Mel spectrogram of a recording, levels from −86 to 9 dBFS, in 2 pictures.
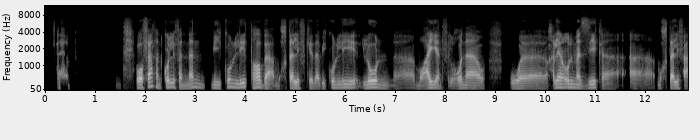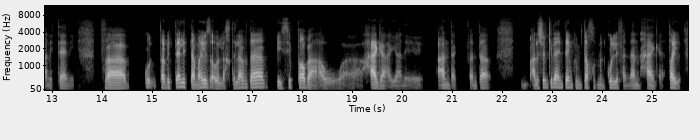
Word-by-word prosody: فهِمتك. - - -12 1.3
هو 120 -1 +8
فعلًا 165 +8 +2
كلّ 140 +1 +1
فنان 125 +7 -3
بيكون 120 +5 -4
ليه 145 +2 0
طابِع 135 -9 +3
مختلِف 110 +3 -1
كده، 105 - -3
بيكون 120 +6 -5
ليه 125 +1 -3
لون 115 -4 0
آآ - - -10
معيّن 105 +2 +2
في - - -20
الغُنى 105 +2 0
و 105 -2 -3 0.5
وخلّينا 100 +5 -1
نقول 130 0 +1
مزّيكا 115 +2 -2 0.5
آآ 90 0 -8
مُختلِفة 110 -2 +1
عن 90 +1 -5
التاني، 95 0 -5 0.5
ف 115 - -12 0.8
كُ - - -7
فبالتالي 145 +2 +3
التميُّز 125 0 +2
أو - - +2
الإختلاف 115 +6 -3
ده 140 +1 +5 0.2
بيسِيب 115 +5 -6
طابِع 125 -7 +3
أو 95 0 -8 0.4
حاجة - - +6
ع - - -8
يعني 95 +1 -14 0.3
عَندك، 115 -2 -1 0.2
فأنت 110 +1 -3 0.8
علشان 105 +6 0
كده، - - +2
أنت 130 0 -3
يمكن 125 -3 -1
بتاخُد 115 0 -2
من 105 - -12
كل 120 -2 -1
فنان 100 +2 -7
حاجة. 105 -4 -1
طيب. - - +4
115 Hz, 115 wpm, -27 LUFS, 100-130 Hz, 1.3 s, هو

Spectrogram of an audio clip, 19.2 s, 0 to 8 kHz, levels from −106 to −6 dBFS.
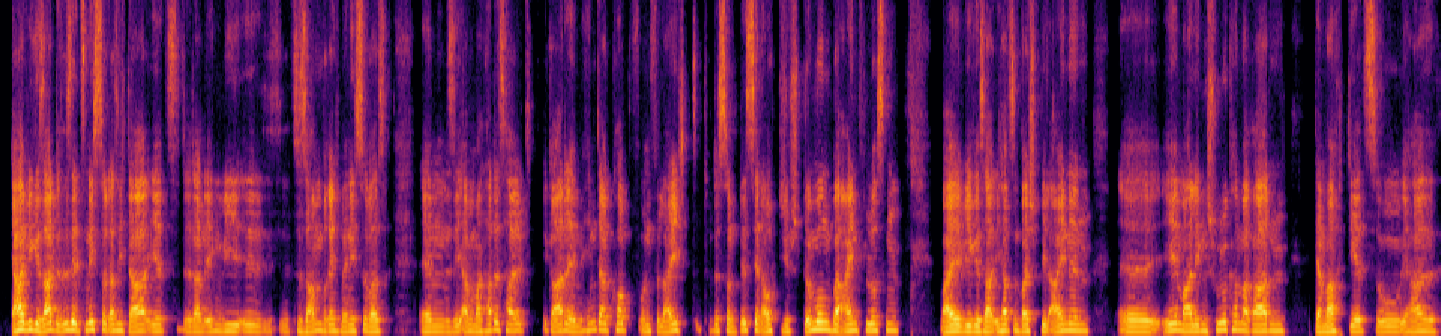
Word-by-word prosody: ja, 180 0 +7
wie 185 - +3
gesagt, 160 +2 +4
es 145 - -3
ist 170 +3 +1
jetzt 165 -2 +4
nicht 180 +1 +3
so, 175 - 0
dass 150 0 0
ich 155 -1 -2
da 140 +2 +3
jetzt 145 +5 -6
dann 135 0 -3
irgendwie, 145 +2 -2
äh, 145 -2 -5
zu 135 0 -14
zusammenbreche, 145 +2 -2
wenn 130 +1 -3
ich 145 0 -2
so 150 - -3
was, 135 0 0 0.4
ähm, 135 -1 -3
sehe. 135 +2 -3
Aber 145 - 0
man 135 0 -2
hat 150 - -1
es 175 -1 -2
halt 150 0 -2 0.2
grade 150 0 0
im 135 0 -3
Hinterkopf 160 0 -4
und 140 +1 -5
vielleicht 145 +5 -3 0.2
tut 150 -4 -17
das 145 0 -2
so - - -2
'n 130 -2 -7
bisschen 165 0 0
auch 145 +2 0
die 135 -1 -5
Stimmung 175 +6 +3
beeinflussen. 160 +1 +1 0.5
Weil, 140 +1 +5
wie 140 -1 +2
gesagt, 135 -1 +2
ich 150 - +1
habe 150 - +4
zum 150 -1 -3
Beispiel 145 0 0
einen, 150 +1 0 0.4
äh, 135 -1 +1
ehemaligen 145 -2 +1
Schulkameraden, 150 -3 +1 0.4
der 135 - +3
macht 135 +1 +1
jetzt 140 0 0
so, 135 +1 -2
ja, 135 +2 -1
145 Hz, 180 wpm, -21 LUFS, 135-160 Hz, 0.5 s, ja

